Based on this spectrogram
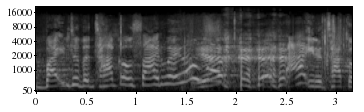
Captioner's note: laughs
